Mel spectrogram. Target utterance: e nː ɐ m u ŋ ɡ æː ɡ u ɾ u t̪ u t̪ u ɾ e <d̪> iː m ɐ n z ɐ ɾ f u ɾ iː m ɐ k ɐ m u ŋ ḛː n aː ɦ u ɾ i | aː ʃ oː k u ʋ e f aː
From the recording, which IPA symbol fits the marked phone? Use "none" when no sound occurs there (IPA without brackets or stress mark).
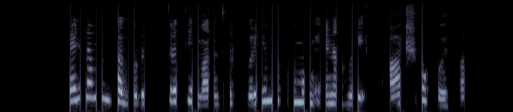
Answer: t̪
